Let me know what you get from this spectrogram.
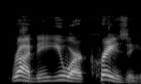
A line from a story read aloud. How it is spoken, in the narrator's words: cried aghast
